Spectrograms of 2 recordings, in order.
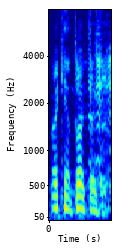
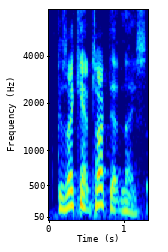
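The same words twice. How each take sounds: First: Laughing aside. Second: Said in the usual way. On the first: Real, not acted.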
